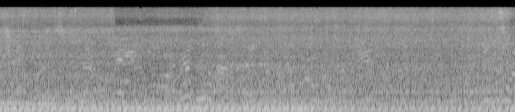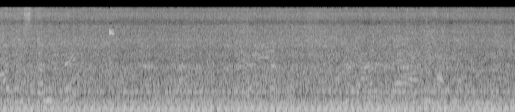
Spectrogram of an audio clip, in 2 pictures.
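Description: A boat's engine running steadily on board, a low, even drone.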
